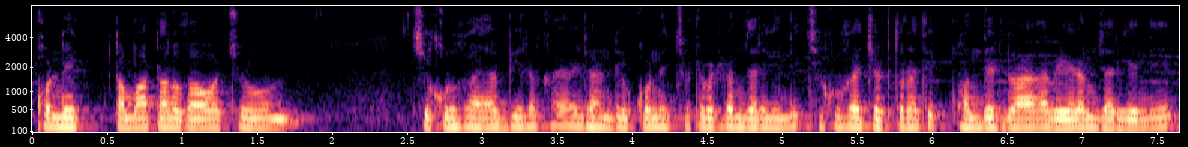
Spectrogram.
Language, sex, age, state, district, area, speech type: Telugu, male, 18-30, Telangana, Vikarabad, urban, spontaneous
